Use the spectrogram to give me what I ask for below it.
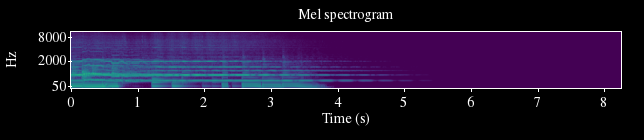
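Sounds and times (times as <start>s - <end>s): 
instrumental music: 0.0s - 4.7s.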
